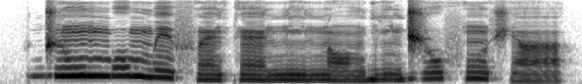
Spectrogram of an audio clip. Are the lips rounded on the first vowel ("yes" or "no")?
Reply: yes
